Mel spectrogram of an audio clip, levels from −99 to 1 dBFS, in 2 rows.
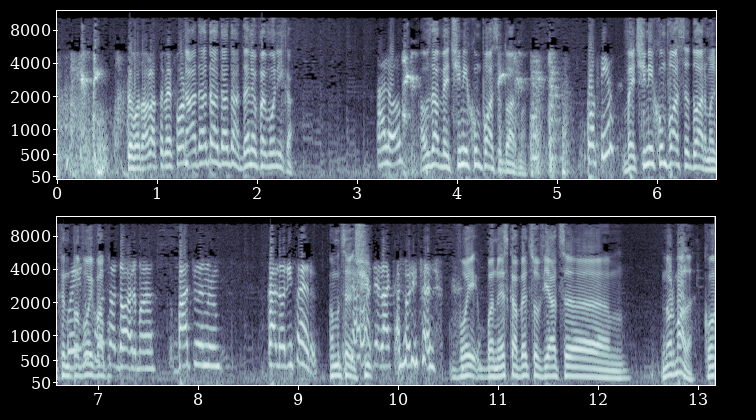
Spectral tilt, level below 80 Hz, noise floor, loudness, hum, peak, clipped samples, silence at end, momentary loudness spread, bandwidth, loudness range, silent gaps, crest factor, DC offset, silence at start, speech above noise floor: -4.5 dB/octave; -38 dBFS; -37 dBFS; -12 LUFS; none; 0 dBFS; under 0.1%; 0 s; 6 LU; 11 kHz; 1 LU; none; 14 dB; under 0.1%; 0 s; 24 dB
